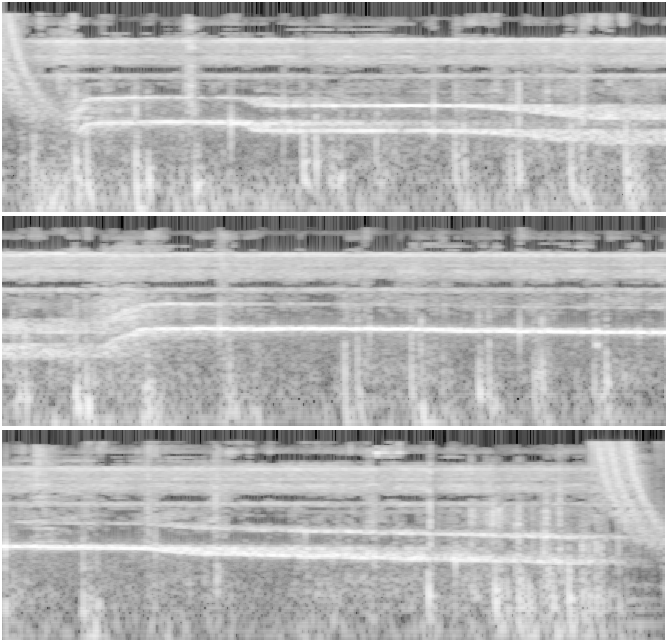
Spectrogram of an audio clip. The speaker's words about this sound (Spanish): Escuche esto que pasó en el Parque Nacional de Tikal en Guatemala. Un sonido extraño, un aullido, ¿Ah? un llanto, un berrido. Usted escúchelo y júzguelo.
